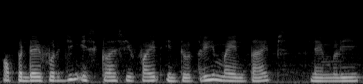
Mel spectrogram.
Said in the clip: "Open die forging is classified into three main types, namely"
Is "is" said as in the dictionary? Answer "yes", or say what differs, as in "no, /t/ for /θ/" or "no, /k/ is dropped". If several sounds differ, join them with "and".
no, /s/ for /z/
